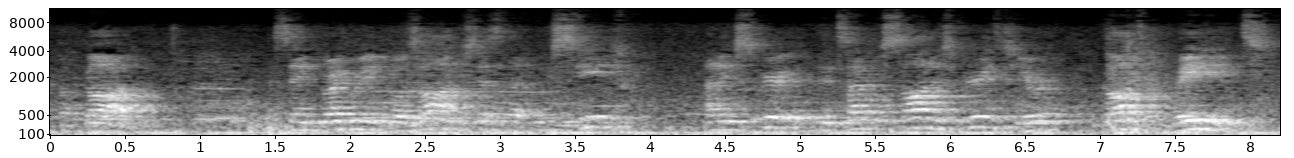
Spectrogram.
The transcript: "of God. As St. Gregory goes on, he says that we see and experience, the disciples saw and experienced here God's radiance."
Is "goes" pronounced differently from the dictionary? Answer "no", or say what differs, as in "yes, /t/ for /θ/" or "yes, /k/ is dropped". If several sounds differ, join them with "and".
no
